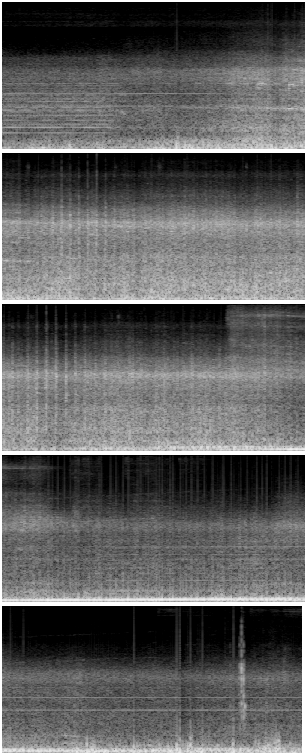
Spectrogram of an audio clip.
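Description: A Talgo passenger train sounds its horn briefly, then passes close by at speed with a steady rush of wheels on rail and a hiss. A deep rumble grows in the second half, and the sound cuts off abruptly at the end.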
